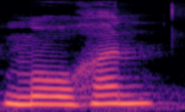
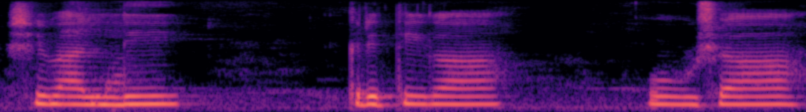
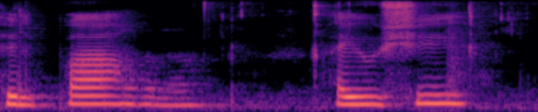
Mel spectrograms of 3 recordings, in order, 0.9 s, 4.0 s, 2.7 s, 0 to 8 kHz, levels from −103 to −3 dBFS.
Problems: background sounds at intervals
